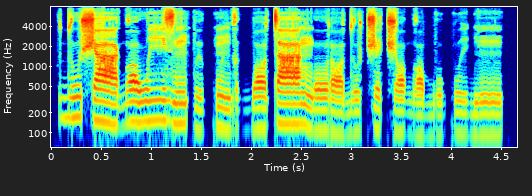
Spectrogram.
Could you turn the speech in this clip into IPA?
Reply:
du˦ʃaː˦˨ ɡɔ˦wiː˦ zĩ˦pɨ˨kʷĩ˧ɡə˧ ɡ͡bɔ˧ taː˦ ŋoː˧ɾɔ˨ du˨t͡ʃə˦t͡ʃɔ˧ ɡɔ˨bu˨ kʷiː˧ ɡĩ˧

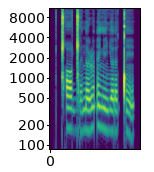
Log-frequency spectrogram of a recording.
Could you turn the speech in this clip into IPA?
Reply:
ǁʰɑɡ͡ǁɛ nɜɭə̃ʔɛ̃ lʲə̃ʎɜɾɜ ǃẽ

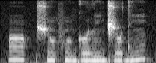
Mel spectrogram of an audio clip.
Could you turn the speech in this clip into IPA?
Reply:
ɔ̃˧ | ʃũ˨ fũ˨ɡo˨lĩ˨ d͡ʒo˨dĩ˨˦

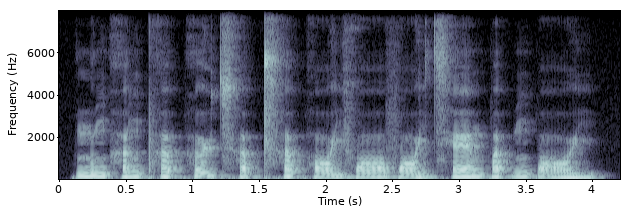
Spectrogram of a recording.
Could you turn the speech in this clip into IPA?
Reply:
n̪ʊ˧ŋhɐ˨˧ŋ pʰɐ˨p̚hɵ˥ɥ t͡sʰɐ˨p̚t͡sʰɐ˧p̚hɔː˨j fɔː˨fɔː˨˩jt͡sʰɛː˧m pɐ˧p̚ʊ˥ŋpɔː˨˩j

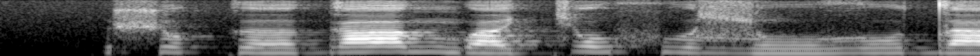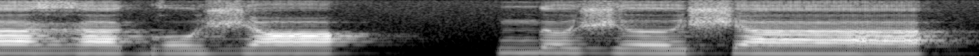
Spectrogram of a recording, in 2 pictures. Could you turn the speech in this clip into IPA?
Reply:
ʃɔkɜɡaː ŋʷacɔ xʷɤɮoɣo daɣaɡɔʒɑ | nœʒɜ ʃaː

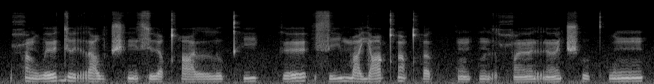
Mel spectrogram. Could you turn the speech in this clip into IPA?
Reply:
ħõwødʉ rɑwt͡ʃʰĩsʉqʰɑ lːukʰikːø | si mɑjɑqʰũ qʰukːõkũr ħœ̃ rœ̃t͡ʃʰu kʰwũ

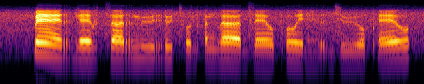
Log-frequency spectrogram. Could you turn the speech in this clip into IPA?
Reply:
k͡pɛːrɡɛːv t͡sɐːrmʉːrɾʉtʰod ʔɐŋðɐːd͡zɛːo̯ pʼoe̯ ɾɛ̤r d͡zʉːo̯pʼɛːo̯

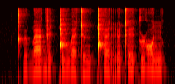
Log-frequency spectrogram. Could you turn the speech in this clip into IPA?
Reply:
kʰʏ˩bæ˦ ɡe˨ǃɨ˨wɛ˨ tʏ˩ɲ ǃʰɛ˨rʏ˦ tʼe˥kɹɔ˥ɲ

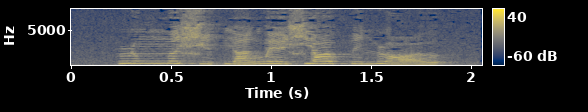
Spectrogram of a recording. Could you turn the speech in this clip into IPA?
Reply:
ɻʊ˥ŋ n̪ɤ˥ ɕi˧˥pjä˧˥lwe˥˩ɪ̯ ɕjɑ˥ʊ̯pi˧˥nɻɑ̰˨˩˦ʊ̯

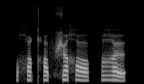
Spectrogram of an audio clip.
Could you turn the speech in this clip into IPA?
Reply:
χoqʰɔfʂəχɔ | ʁə

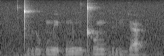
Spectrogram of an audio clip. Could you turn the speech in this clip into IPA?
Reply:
tru˥˩ʔme˨˩ʔ nɯ˧ŋtʰo˥˩npri˨˩a̯

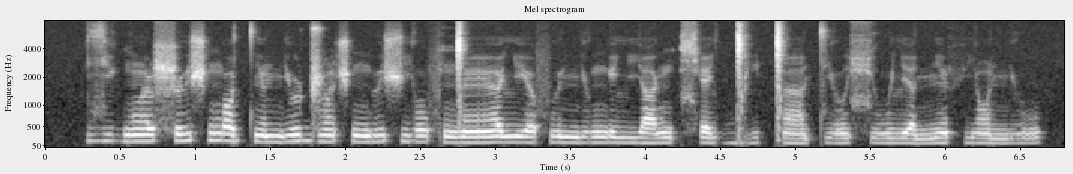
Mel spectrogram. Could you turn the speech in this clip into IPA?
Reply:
zʲeɡõɐ̯ʂɯʃŋɔ tʲɔ̃nʲuɖ͡ʐɔ̃ʃ ŋɯʃjof ŋ͡ǀɛ̃ɐ̯ lʲeɐ̯fɯnʲoŋelʲ jaŋt͡ɕʰɛlʲ ɡ͡ǀi ǀã tʲo ɕulʲa nʲɛ̃fjɔ̃ nʲu

